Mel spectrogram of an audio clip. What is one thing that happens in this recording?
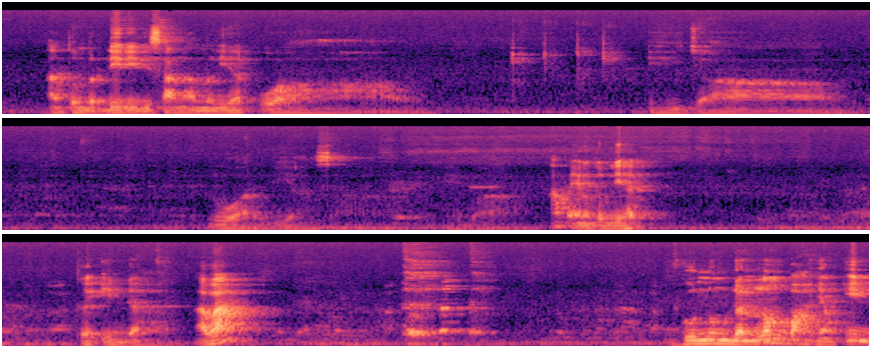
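A man speaks calmly into a microphone, his voice echoing in a large hall.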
